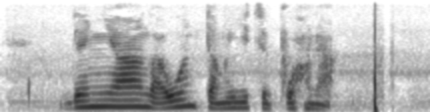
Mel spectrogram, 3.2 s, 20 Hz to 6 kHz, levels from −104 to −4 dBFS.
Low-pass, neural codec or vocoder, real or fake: 5.4 kHz; none; real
